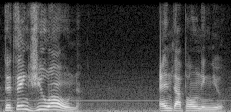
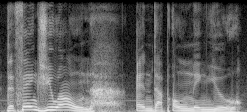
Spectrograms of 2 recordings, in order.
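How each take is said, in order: First: The sentence is said at a quieter volume. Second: The sentence is said at a louder volume.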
